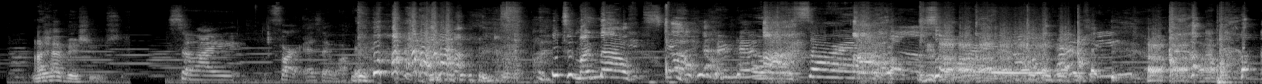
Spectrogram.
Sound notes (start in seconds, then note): 3.5 all laugh; 4.9 thppp; 11.6 Maklaw and Ping-Pong laughing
